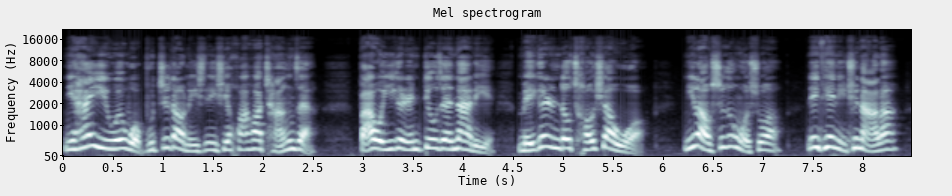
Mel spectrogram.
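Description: A jealous, hot-tempered wife who scolds in a shrill, raised voice, played by a woman narrating the story. Her pitch leaps around, recorded dry and close. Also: sing-song, normal speed, dry recording. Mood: furious.

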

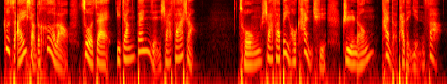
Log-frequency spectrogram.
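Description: A woman narrating a novel in measured storytelling. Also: on the low side, darkish tone, breathy edge, no echo, studio quality. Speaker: audiobook narrator.

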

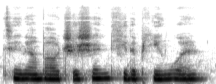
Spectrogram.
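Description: A meditation guide giving scripted mindfulness instructions in a calm, soothing manner with long pauses between phrases. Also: mid-range voice, breathy edge.

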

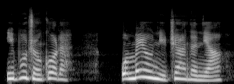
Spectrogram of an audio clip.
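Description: A woman voicing a scornful young man of a royal house who shouts bitter accusations at his mother. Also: a little slow. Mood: bitter, furious. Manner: shrill, accusing, furious.

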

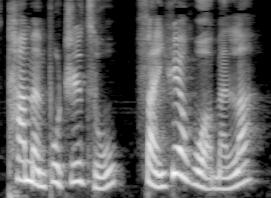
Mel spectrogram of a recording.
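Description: A woman reading the lines of a scornful, sharp-tongued young actress girl. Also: a little high, expressive, unhurried.

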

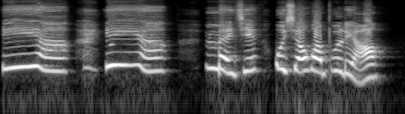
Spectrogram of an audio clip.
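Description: A woman voicing a wooden puppet boy turned into a miserable donkey, with high wailing braying cries, in a children's storybook reading. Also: expressive, slow pace, exaggerated voice.

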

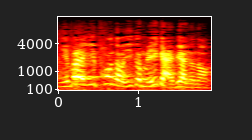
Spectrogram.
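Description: A man performing a live comedy sketch on stage, pleading and excitable, shouting his punchlines. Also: extremely high pitch, quick pace. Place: stage before a live audience. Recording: noisy live stage with audience laughter. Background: audience laughter and hall noise.

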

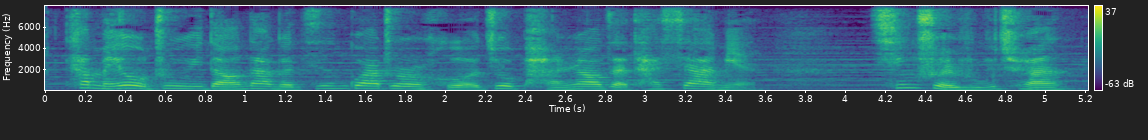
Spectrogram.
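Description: A woman reading a storybook chapter aloud in a steady, expressive voice. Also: medium pitch. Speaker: guest reader.

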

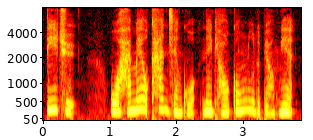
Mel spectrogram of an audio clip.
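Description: A woman's voice: on the high side, moderate pace, warm tone, breathy edge, no room sound, clean studio sound. A woman teaching English vocabulary, saying each word twice and then giving its meanings, in scripted lesson narration.

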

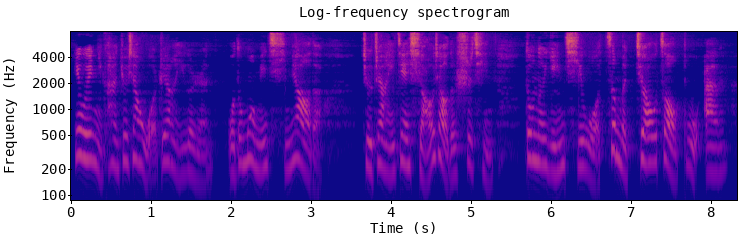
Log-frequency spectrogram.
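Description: A young woman telling viewers a personal story in a lively way, acting out her own past outbursts. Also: medium pitch, normal speed, husky. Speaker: short-video creator.

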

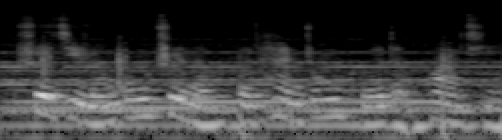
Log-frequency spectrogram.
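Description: Woman, podcast host, lowish voice, reading scripted intros. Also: fairly quick, loud music behind the voice. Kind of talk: podcast hosting.

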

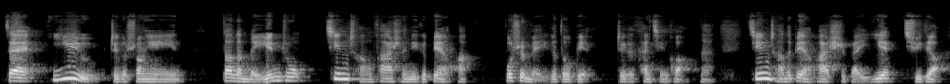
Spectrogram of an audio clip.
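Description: A man teaching English pronunciation with a Mandarin Chinese accent, modelling sounds in a lively, demonstrative way. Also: mid-range voice, normal speed. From China. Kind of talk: recorded language lesson.

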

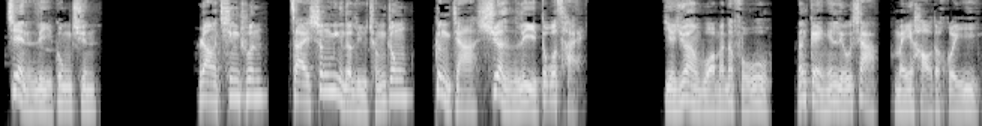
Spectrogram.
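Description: Guy reading airline cabin announcements, real slow and formal, steady mid voice. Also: mid-range voice. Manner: formal, measured announcer delivery. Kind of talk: reading scripted in-flight announcements.

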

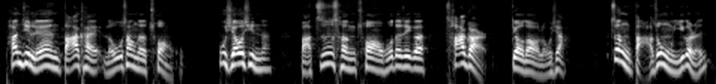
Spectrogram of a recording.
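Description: A man from Northeast China, narrating a classic tale in a folksy, chatty way with drawn-out particles. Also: a little high. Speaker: storyteller.

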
